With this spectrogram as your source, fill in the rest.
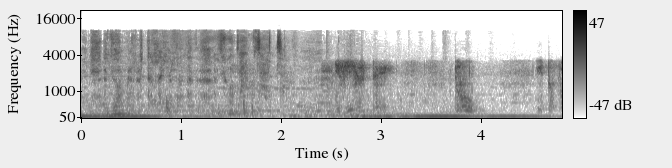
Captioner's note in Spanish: Susurros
